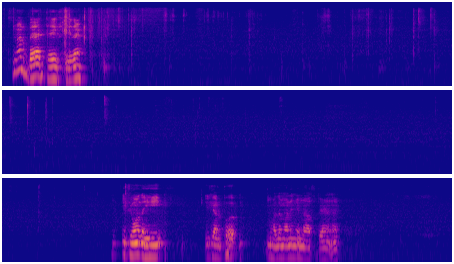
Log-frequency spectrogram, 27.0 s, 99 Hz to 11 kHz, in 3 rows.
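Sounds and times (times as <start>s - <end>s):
almonds being chewed: 1.2s - 10.1s.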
